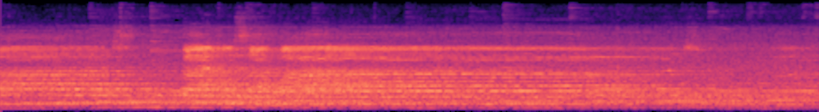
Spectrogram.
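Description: A large crowd sings together in a big echoing hall.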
